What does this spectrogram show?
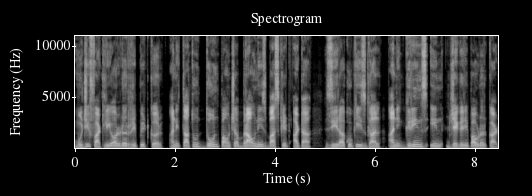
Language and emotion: Goan Konkani, neutral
